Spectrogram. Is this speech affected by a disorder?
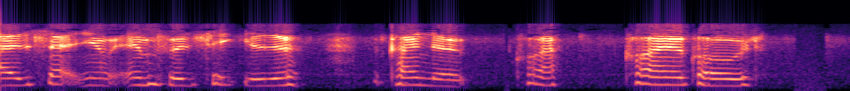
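Yes: cerebral palsy, severe; cannot talk well since childhood.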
